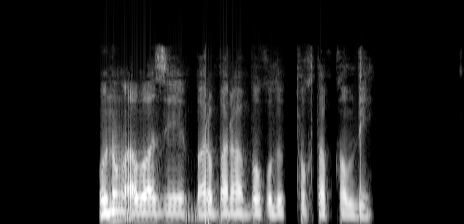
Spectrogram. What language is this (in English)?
Uyghur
